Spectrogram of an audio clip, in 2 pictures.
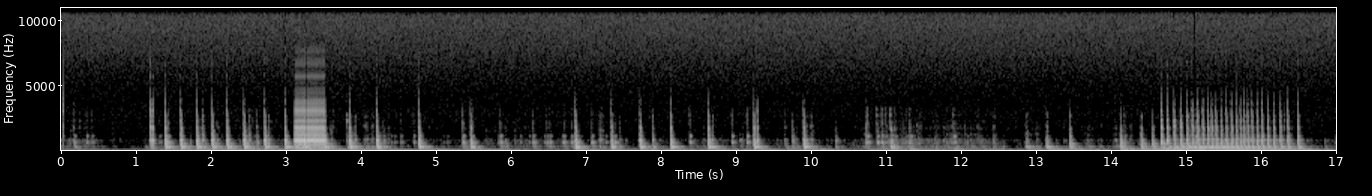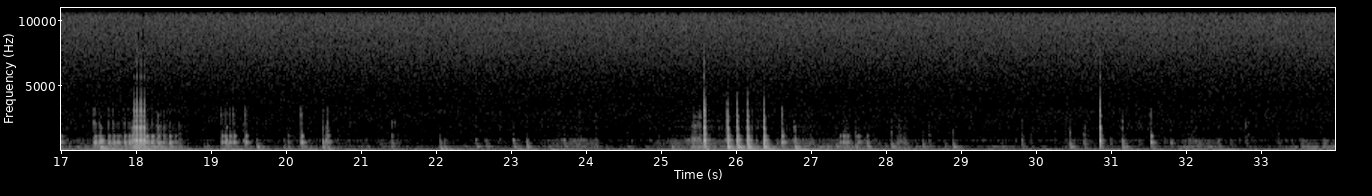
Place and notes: Vyzuonos, Lithuania, moaning tree
tree in a wind recorded with contact microphones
